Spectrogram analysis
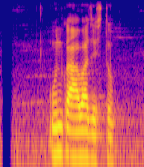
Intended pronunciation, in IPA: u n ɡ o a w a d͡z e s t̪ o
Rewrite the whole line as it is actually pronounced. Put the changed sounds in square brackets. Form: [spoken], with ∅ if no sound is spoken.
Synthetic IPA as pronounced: u n [k] o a w a d͡z e s t̪ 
